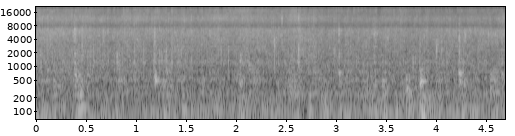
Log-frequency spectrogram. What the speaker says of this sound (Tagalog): Lagyan natin ang buong garlic guys.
